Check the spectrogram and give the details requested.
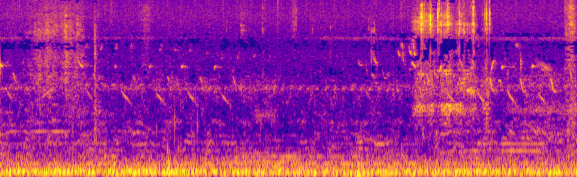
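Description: Wild birds chirping and calling over a steady low hum, with a denser cluster of calls about five seconds in.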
